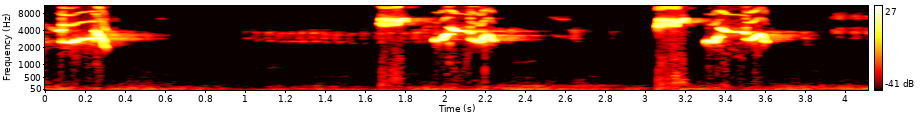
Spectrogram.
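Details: White-rumped shama song to rouse other shamas' aggression and breeding urge: three clear bursts of slurred high whistles and chirps, each about a second apart, with silence between.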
